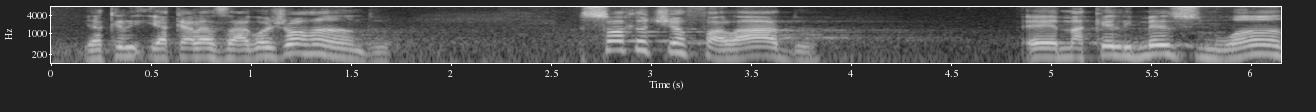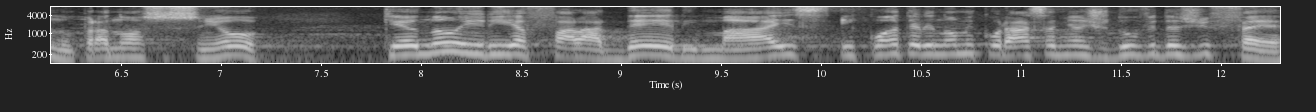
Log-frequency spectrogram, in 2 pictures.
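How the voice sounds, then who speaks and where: A man's high voice at a moderate pace, ordinary pitch variation, long, frequent pauses, and noticeable background noise. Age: 60s. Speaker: pilgrim. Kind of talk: testimony. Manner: halting.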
